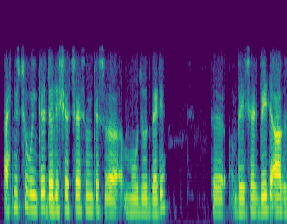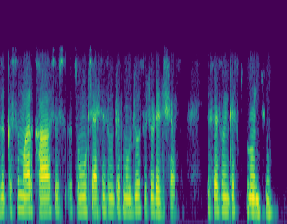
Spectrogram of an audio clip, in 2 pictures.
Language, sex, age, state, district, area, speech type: Kashmiri, male, 18-30, Jammu and Kashmir, Shopian, urban, conversation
